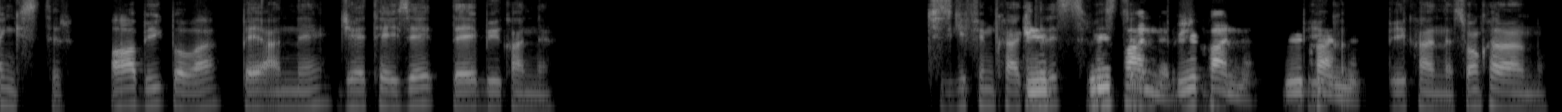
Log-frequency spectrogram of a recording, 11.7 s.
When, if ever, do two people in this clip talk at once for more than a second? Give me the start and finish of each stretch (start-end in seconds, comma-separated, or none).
7.7-9.2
